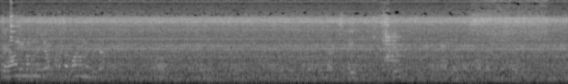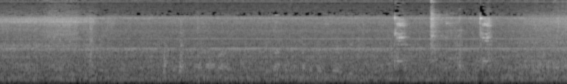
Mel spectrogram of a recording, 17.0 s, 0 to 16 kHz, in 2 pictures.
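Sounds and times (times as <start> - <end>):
machinery hum: 0.0 - 17.0.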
